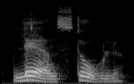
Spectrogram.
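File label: "länstol", Swedish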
